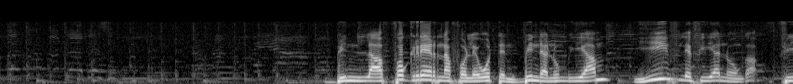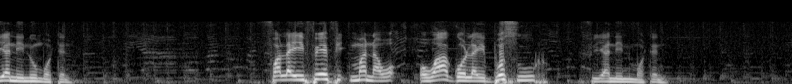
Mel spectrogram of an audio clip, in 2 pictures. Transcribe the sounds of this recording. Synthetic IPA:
binlafɔɡɾɛɾnafɔlɛwɔtɛnbindanumjamjiflɛfijanɔŋɡa | fijaninumɔtɛn | falajfɛfimanawɔɔwaɡɔlajbosuɾfijaninmɔtɛn

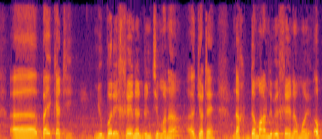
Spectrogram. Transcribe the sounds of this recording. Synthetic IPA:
bɐjkɐti | ɲubɐɾixɛːnɐduntimɐnɐd͡ʒɔtɛ | ndɐxdɐmaːnlibixɛːnɐmɔːjʔɐpː

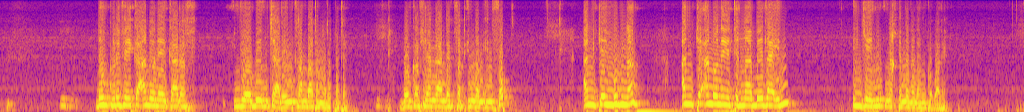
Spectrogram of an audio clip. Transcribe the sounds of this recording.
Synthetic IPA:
dɔŋkɔɾɛfɛkaandɔnɛkaɾɛf | ɲd͡ʒɔbint͡ʃaɾinkambatamɔɾɛpːatɛ | dɔŋkafjaŋɡaːndɛkfatindaminfɔp̚ | ankembuɡna | ankɛandɔnɛtɛnːabɛdain | iɲd͡ʒenunakːɛndanalanŋkɔɓa̰lɛ̰

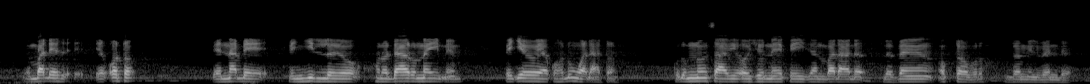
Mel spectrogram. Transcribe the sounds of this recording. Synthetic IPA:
ɓɛmbaɗɛɛʔɔtɔ | ɓɛnaɓɛ | ɓɛɲd͡ʒilːɔjɔhɔnɔdaɾunajimɛ̰m | ɓɛd͡ʒɛwɔjakɔhɗumwaɗa̰tɔ̰n | kɔɗumnɔnsawiɔd͡ʒuɾnaɛpeizanbaɗaɗɔlɔvɛnɔ̰k̚tɔbɾ | domilvɛndɛ

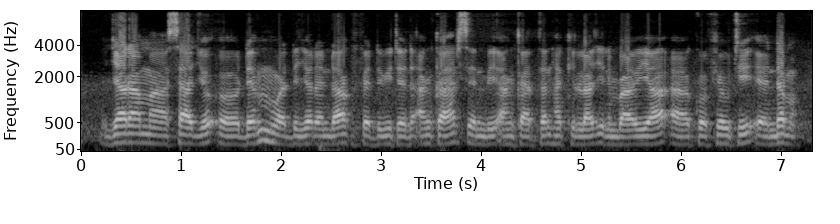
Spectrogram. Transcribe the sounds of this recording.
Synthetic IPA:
d͡ʒaɾamasad͡ʒɔʔdɛmwadːɛɲd͡ʒɔɗandakɔfɛdːɛwitɛndɛʔaŋkaɾsɛnbiʔa̰ŋkaɾtanhakːilːad͡ʒinɛmbawijakɔfewtiʔɛndɛma

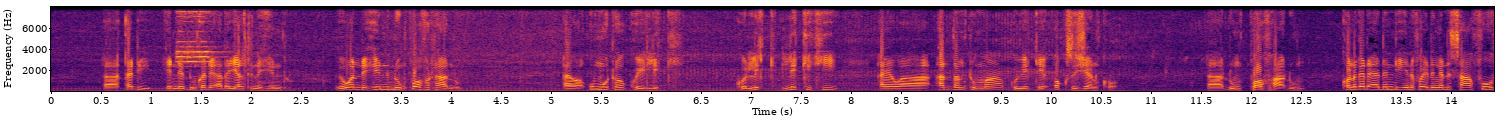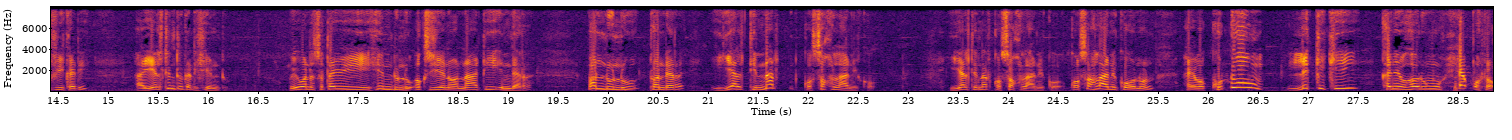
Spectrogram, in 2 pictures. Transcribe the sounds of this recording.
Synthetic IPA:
kadiɛndɛɗumkadiaɗajaltinɛɦendu | ɛwɔndɛɦendunɗumpɔfatandu | ʔajawaʔumutɔkɔjlekːi̥kɔlekːlekːikʰiʔajawaadːantumakɔwɛtːɛʔɔksid͡ʒɛnkɔ̰ | ɗumpɔfaɗum | kɔnɛkadiaɗandiːnafɔɛɗɛŋɡanisafofikadi | ajaltintukadihendu | wiwandɛsɔtawihendunduɔksid͡ʒɛnwɔnatindɛɾ | ɓandundutɔndɛɾ | jaltinat̚kɔsɔhlanikɔ̰ | jaltinat̚kɔsɔxlanikɔ̰kɔsɔhlanikɔnɔn | ʔajwakɔɗum | lekːiki | kaɲaɦaɾumumhɛɓːɔtɔ

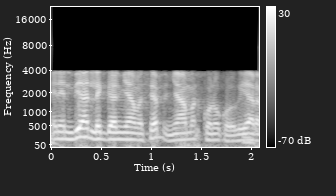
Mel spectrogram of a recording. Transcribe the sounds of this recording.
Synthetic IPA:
ɛnenbiatleɡalɲamasɛɾtɲamakonokojaɾ

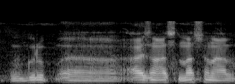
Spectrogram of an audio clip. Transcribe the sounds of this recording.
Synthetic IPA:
ɡɾup | a̰jzãsnasonal

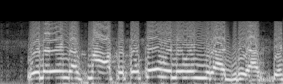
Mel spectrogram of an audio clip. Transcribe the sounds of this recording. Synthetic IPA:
weneweŋɡasmaapɔtokewenewejiɾadiɾiakse

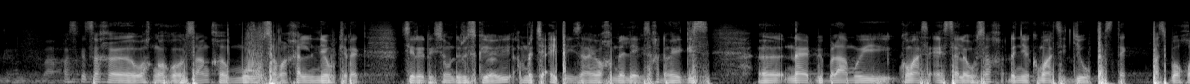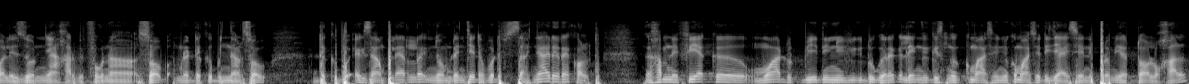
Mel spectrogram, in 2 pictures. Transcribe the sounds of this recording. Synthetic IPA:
bapɐskəsɐxwɐxŋɡɐkɔsaŋxɐmusɐmɐxɛlːɲəwkiɾɛk̚ | ciɾediksijɔ̃ndiɾiskijɔːjiʔɐmnɐciʔɐ̰jpezãjwɐxɐmnɐlɛɡsɐxdɐŋiɡis | najɔt̚bibɐlaːmujikɔmaːsiʔɛ̃nstɐlewusɐxdɐɲukɔmaːsiɟiwpɐstɛk̚pɐsbɔxɔlɛzoːnɲaːxɐɾbifuɡna̰sɔːbɐ̰mnɐdəkːəbuɲansɔːb̚ | dəkːəbuʔɛɡzãmplɛɾlɐɲɔːmdɐɲt͡ʃɛdɐfbɐdɛfsi̥sɐxɲaːɾiɾɛkɔlt | ŋɡɐxɐmnɛfijɛkːəmwaːdut̚bidiɲuduɡəɾɛkːleŋɡəɡisŋɡɐkumaːsiɲukumasidiɟaːjsɛnipɾəmijɛɾtɔːluxal

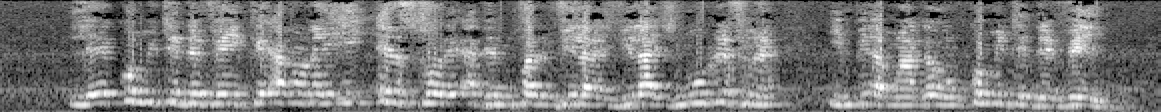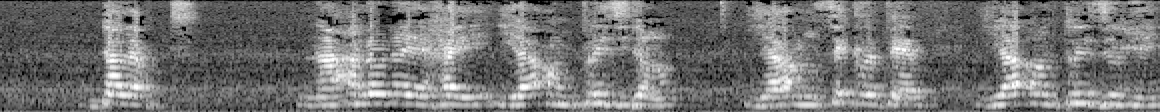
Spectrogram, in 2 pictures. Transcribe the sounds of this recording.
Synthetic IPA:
lekomitedevejkeanonaiɛ̃nstoɾeadenpaɾvilaʒvilaʒmuɾefna | imbiamaɡaãnkomitedevej | dalaɾt | naʔanonajɦajjaʔãnpɾezidã | jaãnsekɾetɛːɾ | jaʔãntɾezolje

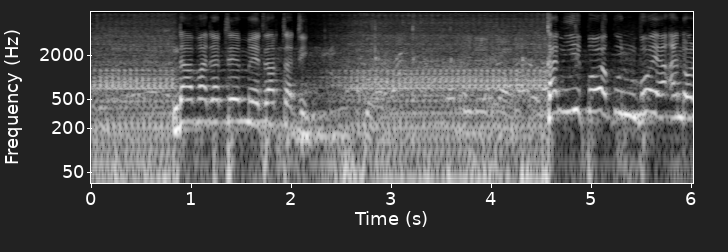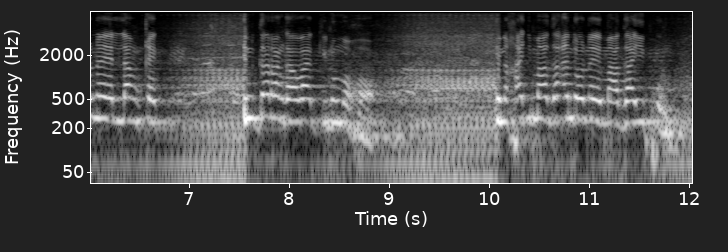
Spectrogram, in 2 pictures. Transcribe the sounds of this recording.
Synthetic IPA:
ndafadatemɛtaɾtadiŋ | kanjipoaɡunbojaʔandonajɛlaŋkɛk̚ | inɡaɾaŋɡawakinumɔxɔ̰ | inxaɟmaɡaandonajɛmaɡajipum

